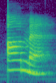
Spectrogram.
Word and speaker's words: 飴: And the second one was ame. Ame. The first syllable, is pronounced with a low pitch. And then it goes up.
